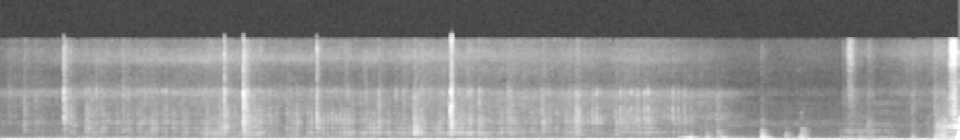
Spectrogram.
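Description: Faint low hum of model train locomotives running along the track, with scattered light clicks; the hum stops about ten and a half seconds in.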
